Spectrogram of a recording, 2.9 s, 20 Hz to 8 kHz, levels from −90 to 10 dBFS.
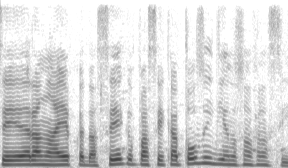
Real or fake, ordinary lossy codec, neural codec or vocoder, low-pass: real; none; none; none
